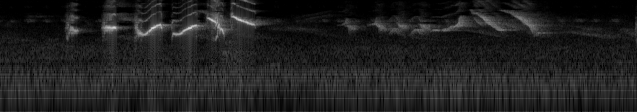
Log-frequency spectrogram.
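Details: Brazilian coleiro, the double-collared seedeater, a singer ranked among Brazil's finest and recorded on many CDs: a burst of rapid, sweeping whistled syllables, followed by a softer, thinner twittering stretch of high notes.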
